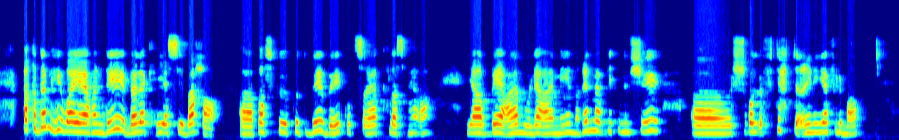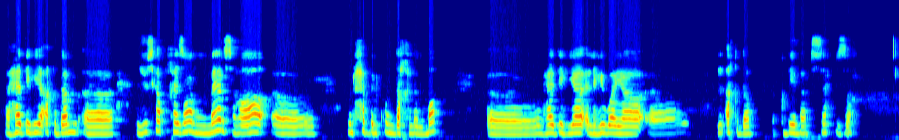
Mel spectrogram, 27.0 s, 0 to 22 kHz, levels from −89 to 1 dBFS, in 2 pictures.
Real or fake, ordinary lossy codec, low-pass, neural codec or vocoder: real; none; none; none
